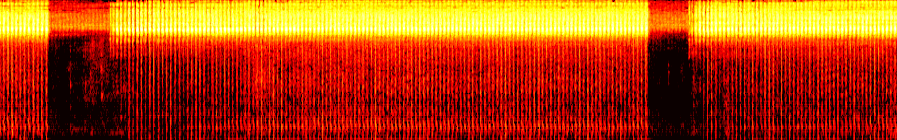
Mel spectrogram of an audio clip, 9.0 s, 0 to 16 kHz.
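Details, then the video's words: Great green bush-cricket, Tettigonia viridissima, recorded on an iPod touch 5: loud, continuous high-pitched rasping chirr with fine rapid pulsing, broken by two short silent pauses of about half a second. "Зелёный сверчок стрекочет green cricket chirping Tettigonia viridissima"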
